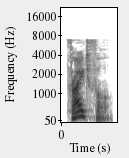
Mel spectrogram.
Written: frightful

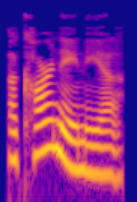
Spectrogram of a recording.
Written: acarnania

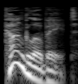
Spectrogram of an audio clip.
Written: conglobate

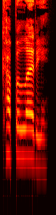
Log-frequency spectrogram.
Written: cappelletti

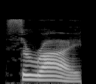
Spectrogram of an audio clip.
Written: sarai

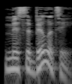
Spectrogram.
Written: miscibility

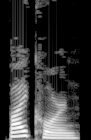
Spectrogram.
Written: bicorne

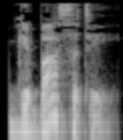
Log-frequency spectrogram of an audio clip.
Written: gibbosity

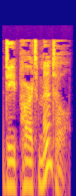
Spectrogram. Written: departmental

